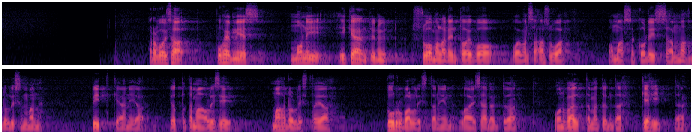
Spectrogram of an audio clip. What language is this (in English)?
Finnish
